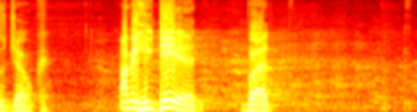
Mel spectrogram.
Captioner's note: laughter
